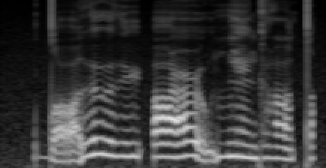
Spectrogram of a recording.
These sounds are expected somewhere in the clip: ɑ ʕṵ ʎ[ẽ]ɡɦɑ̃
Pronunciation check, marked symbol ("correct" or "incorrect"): correct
